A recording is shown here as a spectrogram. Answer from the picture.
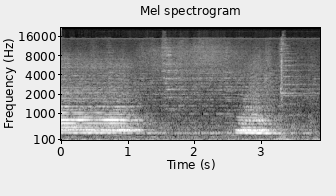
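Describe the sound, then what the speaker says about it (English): A train horn sounds two loud sustained blasts, about a second each with a pause between, over the low rumble of a passing train. "Excuse you, train."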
